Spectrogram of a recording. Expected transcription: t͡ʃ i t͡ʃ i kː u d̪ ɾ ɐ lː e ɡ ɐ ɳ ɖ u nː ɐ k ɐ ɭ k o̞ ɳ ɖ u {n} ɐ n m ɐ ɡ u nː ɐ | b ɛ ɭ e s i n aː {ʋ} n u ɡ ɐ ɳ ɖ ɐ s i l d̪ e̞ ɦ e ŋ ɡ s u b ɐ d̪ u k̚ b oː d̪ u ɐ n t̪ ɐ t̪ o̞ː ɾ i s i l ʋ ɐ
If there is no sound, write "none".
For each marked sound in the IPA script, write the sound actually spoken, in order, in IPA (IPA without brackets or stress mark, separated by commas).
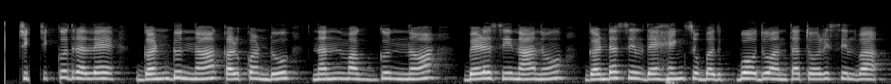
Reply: n, none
